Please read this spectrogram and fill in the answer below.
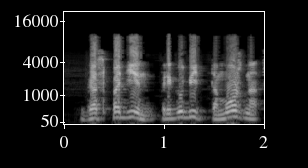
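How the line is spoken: Anguished shout, big man. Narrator (Russian): страдальчески крикнул здоровяк

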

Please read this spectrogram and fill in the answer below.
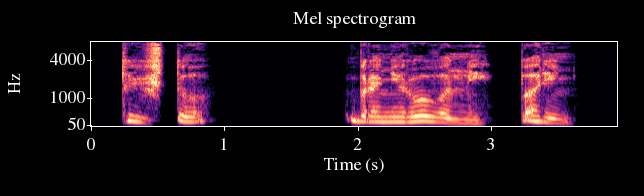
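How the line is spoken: Strained breathless wounded man. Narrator (Russian): С трудом выдохнул раненый охранник

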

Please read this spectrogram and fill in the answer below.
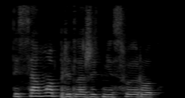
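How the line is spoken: Growled. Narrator (Russian): рыкнул Норк

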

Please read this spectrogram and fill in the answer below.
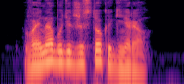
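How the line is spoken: Plain. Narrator (Russian): сказал Рультабий

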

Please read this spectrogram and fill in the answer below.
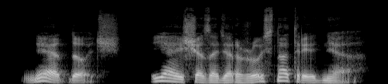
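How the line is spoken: Plain. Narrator (Russian): ответил

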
